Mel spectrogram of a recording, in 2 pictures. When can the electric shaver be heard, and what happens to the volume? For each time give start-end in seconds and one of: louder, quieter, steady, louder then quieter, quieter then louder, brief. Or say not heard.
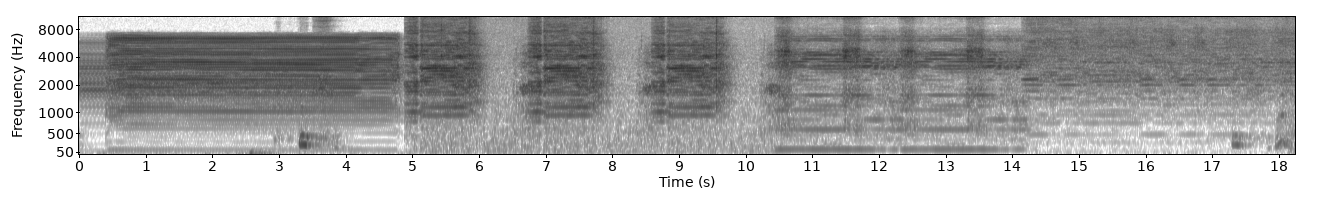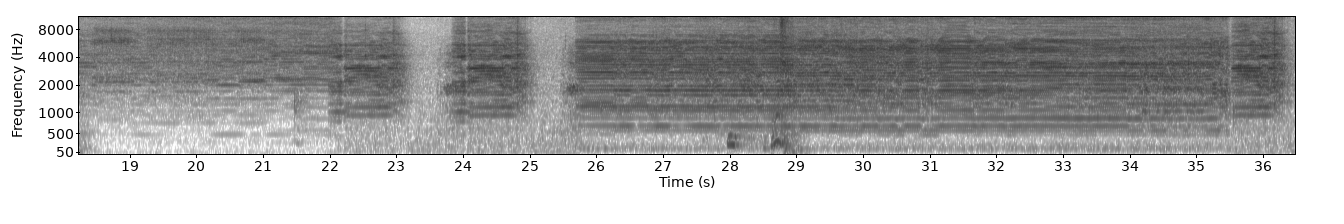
0.0-36.4 quieter then louder.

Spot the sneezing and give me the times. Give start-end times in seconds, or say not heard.
2.9-3.9, 16.9-18.5, 27.6-29.1.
